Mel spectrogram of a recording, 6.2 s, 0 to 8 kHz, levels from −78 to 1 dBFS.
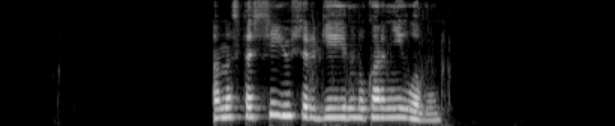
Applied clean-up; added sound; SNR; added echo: neural mask model DeepFilterNet 3.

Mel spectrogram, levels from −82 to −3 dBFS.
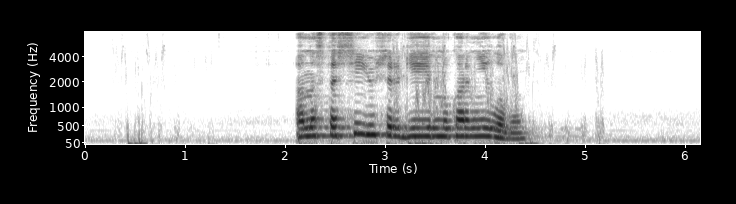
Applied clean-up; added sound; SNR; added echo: neural separator model SepFormer DNS4.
